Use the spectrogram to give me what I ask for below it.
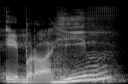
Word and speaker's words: Ibrahim: ada tua pihak qiroatan ada dua cara membaca Ibrahim bisa dengan di kasrohkannya ha ya menjadi Ibrahim atau dengan di fathahnya dibaca ibraham oleh sebagian orang dibacanya menjadi Abraham contohnya salah satu presiden Amerika Serikat namanya Abraham lincolin itu aslinya adalah ibraham ibraham atau Ibrahim dua-duanya boleh kalau di kita Ibrahim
